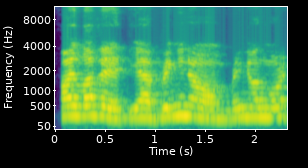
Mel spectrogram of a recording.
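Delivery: rally the viewers happily; excited cheer. Real, not acted.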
